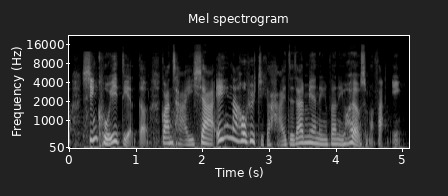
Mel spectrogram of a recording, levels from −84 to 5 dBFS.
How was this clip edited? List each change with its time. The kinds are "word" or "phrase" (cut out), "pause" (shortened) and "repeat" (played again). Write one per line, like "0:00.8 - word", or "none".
none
